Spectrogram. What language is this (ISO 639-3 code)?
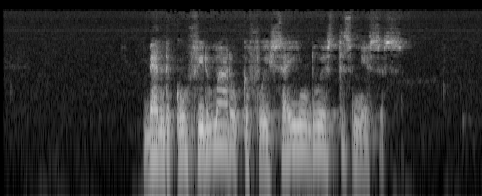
glg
